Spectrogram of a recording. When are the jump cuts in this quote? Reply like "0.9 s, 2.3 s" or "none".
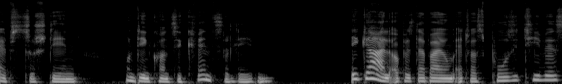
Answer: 1.4 s, 2.2 s, 4.1 s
